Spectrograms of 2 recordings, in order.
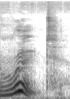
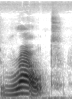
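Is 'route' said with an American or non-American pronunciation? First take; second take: non-American; American. First: The word has a non-American pronunciation. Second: The word has an American pronunciation. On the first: "for me, root has two spellings" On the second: "would be pronounced route by a speaker of American English"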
